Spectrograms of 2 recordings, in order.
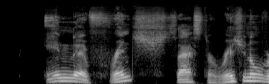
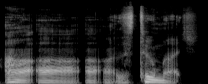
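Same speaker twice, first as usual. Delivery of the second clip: ordinary talk, nothing marked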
